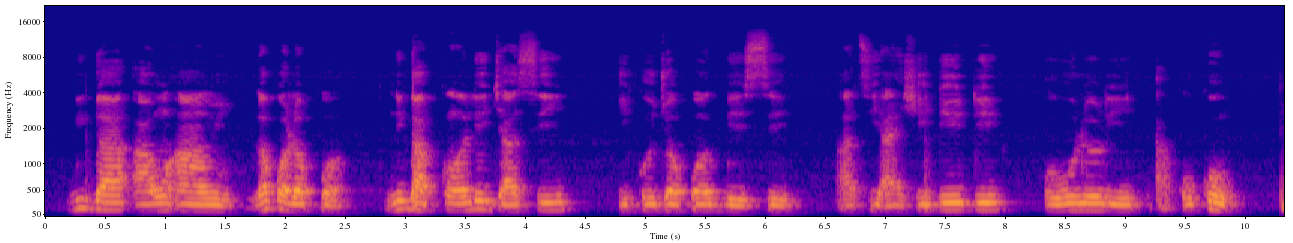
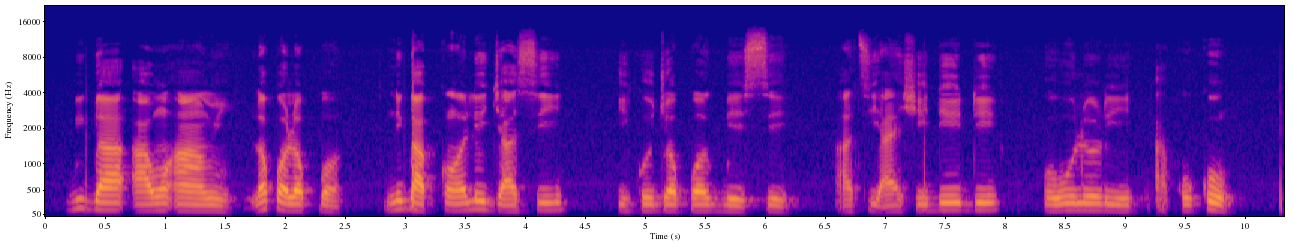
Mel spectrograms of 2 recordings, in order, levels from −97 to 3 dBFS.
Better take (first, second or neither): second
